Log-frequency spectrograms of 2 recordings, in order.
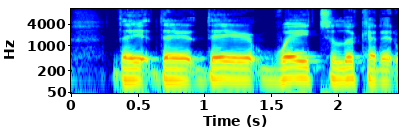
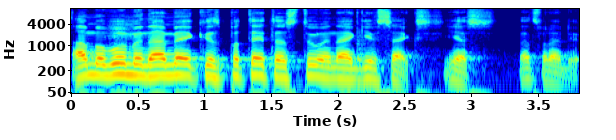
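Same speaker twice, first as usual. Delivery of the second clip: put-on Russian man's voice and accent; 3 semitones higher than usual. Mocking an old-fashioned woman's view for another speaker: put-on Russian man voice. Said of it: "You sound like a Russian man".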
